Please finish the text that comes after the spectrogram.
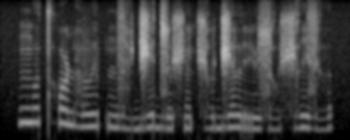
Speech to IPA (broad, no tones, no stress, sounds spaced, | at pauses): ŋ ʊ t̪ʰ ɔ ɳ a̤ β ɪ p n z a̤ d͡ʒ ɪ d͡z ʊ ʃ ə̃ t͡ʃ ɔ̤ l d͡ʒ ə l r y z ɔ̤ ʃ ə̤ i̯ z ə̤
